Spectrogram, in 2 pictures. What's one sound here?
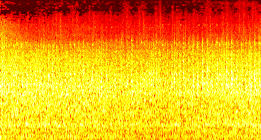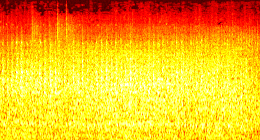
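Tank engines rumble and clatter steadily as the tanks drive.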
